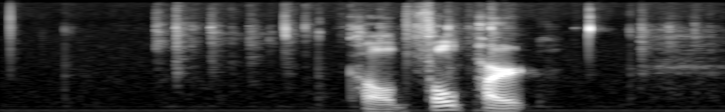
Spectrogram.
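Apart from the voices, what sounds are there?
typing on a computer keyboard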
